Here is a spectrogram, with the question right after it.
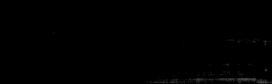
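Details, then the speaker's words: Dog snoring while asleep in the background of a talk recording: a quiet room, then a rising, buzzing, low-pitched breath sound that builds over about a second. "So, yes, can you hear my dog snoring in the background? I am talking about Meghan Markle, and it puts the dogs right into a coma."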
